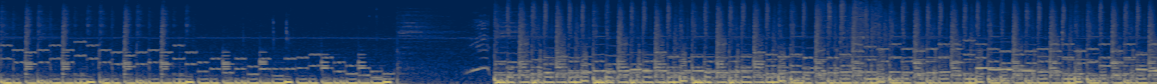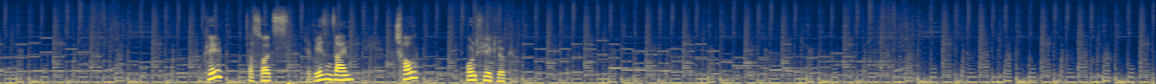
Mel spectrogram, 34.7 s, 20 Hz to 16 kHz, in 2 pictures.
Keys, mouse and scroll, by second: 2.5 ctrl+alt+w, 4.0 click, 6.4 click, 7.4 ctrl+alt+w, 14.2 ctrl+alt+w, 17.1-18.2 drag, 18.8 click, 27.4 click.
